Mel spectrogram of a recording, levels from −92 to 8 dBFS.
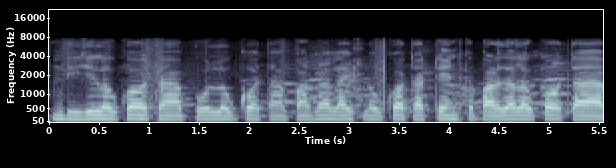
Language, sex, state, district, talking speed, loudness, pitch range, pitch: Bhojpuri, male, Uttar Pradesh, Ghazipur, 140 wpm, -15 LUFS, 125-130 Hz, 125 Hz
